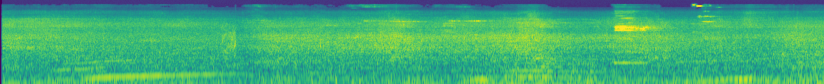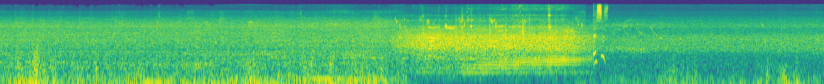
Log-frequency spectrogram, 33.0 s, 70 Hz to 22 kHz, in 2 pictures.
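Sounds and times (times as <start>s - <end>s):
passing cars and buses: 0.0s - 32.9s
loud vehicle passing: 22.7s - 28.8s
engine drone: 23.9s - 28.6s
high-pitched squeal: 24.3s - 28.6s.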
